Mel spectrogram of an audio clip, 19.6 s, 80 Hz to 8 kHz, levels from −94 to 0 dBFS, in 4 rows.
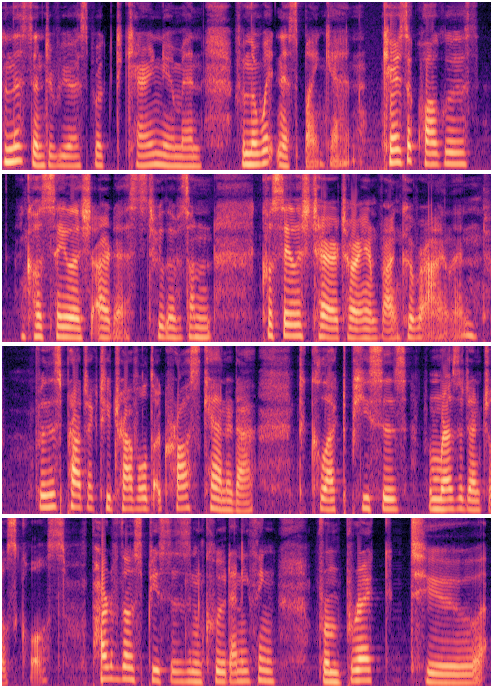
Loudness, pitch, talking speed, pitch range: -15 LUFS, 175 Hz, 155 wpm, 165-190 Hz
